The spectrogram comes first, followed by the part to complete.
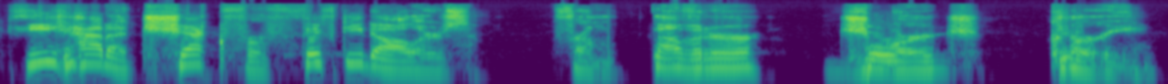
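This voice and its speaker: A man's voice: a little high, very animated, slow pace, no echo, low-quality recording. Emphatic male podcast host, dry close sound. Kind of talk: casual history discussion.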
